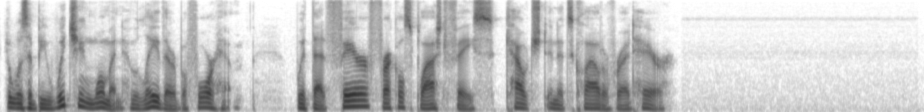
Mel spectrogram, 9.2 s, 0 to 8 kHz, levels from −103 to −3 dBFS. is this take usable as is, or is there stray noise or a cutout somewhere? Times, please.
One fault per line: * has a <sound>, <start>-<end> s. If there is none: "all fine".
all fine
